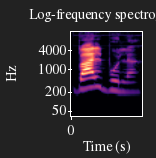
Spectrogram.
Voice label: "valvula", Spanish

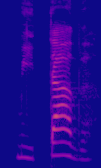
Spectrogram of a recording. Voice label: "mitad" Spanish

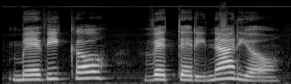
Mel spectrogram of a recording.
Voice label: "medico veterinario", Spanish; learn spanish

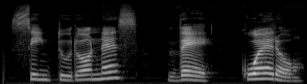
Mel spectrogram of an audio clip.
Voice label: "cinturones de cuero", Spanish

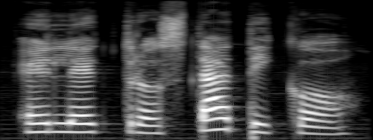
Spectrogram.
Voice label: "electrostatico", Spanish

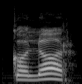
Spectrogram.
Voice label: "color", Spanish; picture dictionary; learn spanish

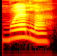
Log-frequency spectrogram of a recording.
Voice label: "muela", Spanish; medical medicine vocabulary; learn spanish

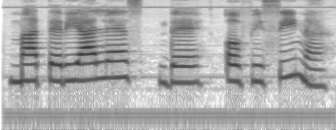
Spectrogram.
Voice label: "materiales de oficina", Spanish; office supplies; learn spanish

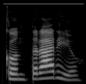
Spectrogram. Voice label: "contrario", Spanish

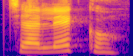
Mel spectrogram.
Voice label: "chaleco", Spanish; spanish vocabulary; learn spanish

